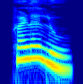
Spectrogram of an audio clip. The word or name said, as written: ಗಳಲೆ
